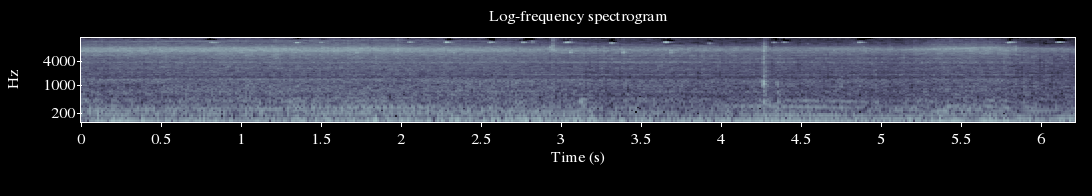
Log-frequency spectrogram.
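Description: Loaded 22-wheel trailer truck's diesel engine running steadily at low speed as the truck creeps onto a weighbridge, heard from inside the cab.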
